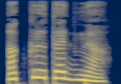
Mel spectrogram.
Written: ಅಕೃತಜ್ಞ

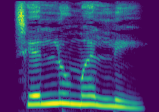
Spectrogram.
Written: ಚೆಲ್ಲುಮಲ್ಲಿ

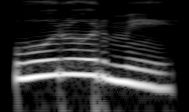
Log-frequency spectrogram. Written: ಓರಿರ್ಮೆ

